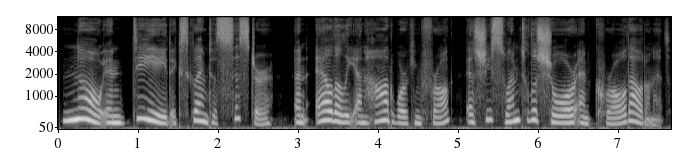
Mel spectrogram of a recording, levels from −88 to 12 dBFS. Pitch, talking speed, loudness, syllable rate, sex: 225 Hz, 165 wpm, -16 LUFS, 4.4 syllables/s, female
